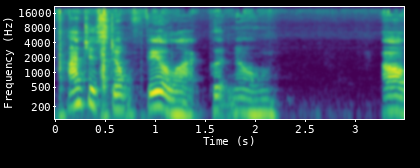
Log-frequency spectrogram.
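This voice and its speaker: In a Southern US accent, a woman speaks at a fairly slow pace, her relaxed tone somewhat breathy. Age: 70s. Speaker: makeup vlogger. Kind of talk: casual makeup tutorial chat. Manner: relaxed, chatty.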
